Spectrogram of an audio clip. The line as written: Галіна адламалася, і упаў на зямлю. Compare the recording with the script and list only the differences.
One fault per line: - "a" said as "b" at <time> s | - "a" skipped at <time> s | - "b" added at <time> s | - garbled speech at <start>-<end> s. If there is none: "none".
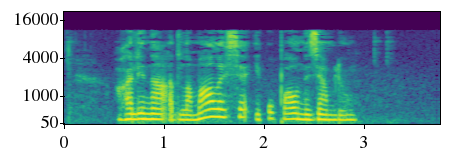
none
